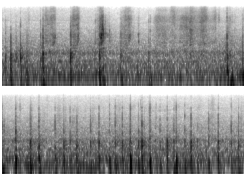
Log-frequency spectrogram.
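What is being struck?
Faux leather lace-up boot.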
